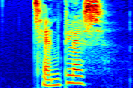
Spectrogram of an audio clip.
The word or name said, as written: tandglas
